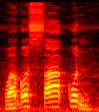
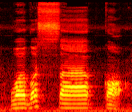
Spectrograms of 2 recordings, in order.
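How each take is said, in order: First: The word ends with a full 'kun' syllable. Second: The word ends on a bouncing 'q' sound. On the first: The reading continues without stopping. "kalau dibaca kun jadi seperti ini" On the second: The reading stops at this word. "kalau dibaca qalqalah sampai sini diwakafkan"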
